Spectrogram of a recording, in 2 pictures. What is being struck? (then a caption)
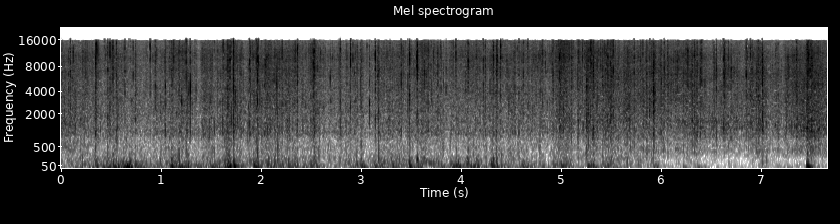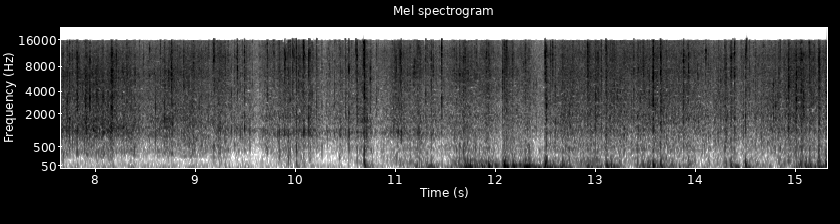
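Foil-plastic tinsel garland. Fingers squeeze and crinkle a bunched silver foil-plastic tinsel garland of light, fluffy strands, held in both hands close to the mic. The result is a dense, steady, bright crinkling and crackling with very little low end, easing briefly about two-thirds of the way through before picking back up.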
